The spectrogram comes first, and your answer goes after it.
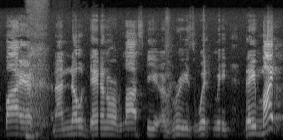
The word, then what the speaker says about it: Orlovsky: It's Orlovsky, not Orlovsky.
